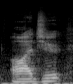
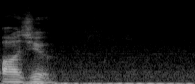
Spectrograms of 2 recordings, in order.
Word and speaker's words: au jus: You said aw, juice sounds good, but there's this stuff called au jus. And au jus is like what you dip your steak into. Looks like it's spelled au juice. That sounds yummy. It's Jous though instead.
